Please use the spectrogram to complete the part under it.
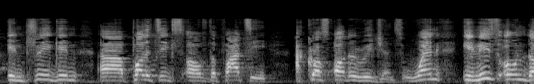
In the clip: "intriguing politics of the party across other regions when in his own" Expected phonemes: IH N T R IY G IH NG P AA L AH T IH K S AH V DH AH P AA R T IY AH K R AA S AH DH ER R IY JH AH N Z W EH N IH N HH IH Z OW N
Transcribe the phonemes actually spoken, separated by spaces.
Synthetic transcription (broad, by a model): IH N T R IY G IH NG P AA L AH T IH K S AH V DH AH P AA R T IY AH K R AA S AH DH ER R IY JH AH N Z W EH N IH N HH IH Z OW N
